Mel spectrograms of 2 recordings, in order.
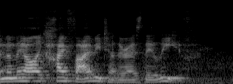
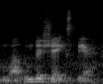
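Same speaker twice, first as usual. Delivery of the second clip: ordinary talk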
